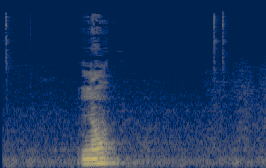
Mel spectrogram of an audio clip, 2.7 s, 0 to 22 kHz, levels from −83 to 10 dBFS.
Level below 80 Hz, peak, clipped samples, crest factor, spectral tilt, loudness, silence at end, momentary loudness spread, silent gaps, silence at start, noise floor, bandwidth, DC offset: -54 dBFS; -4 dBFS; under 0.1%; 20 dB; -8.5 dB/octave; -17 LUFS; 1.4 s; 27 LU; none; 0.8 s; -47 dBFS; 16.5 kHz; under 0.1%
